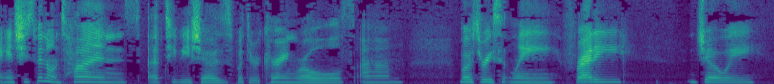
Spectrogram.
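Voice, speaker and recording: Very slowly and in a Southern US accent, a woman talks in a fairly high, bright, sharp voice with monotone, flat intonation. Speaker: podcast host. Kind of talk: casual chat.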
